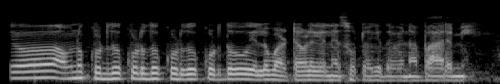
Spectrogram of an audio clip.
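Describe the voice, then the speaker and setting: A cartoonish character voice at a moderate pace. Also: woman, fairly high pitch for a woman. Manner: bossy, chatty.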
